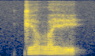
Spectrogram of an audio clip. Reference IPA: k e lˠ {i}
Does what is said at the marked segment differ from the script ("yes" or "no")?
yes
